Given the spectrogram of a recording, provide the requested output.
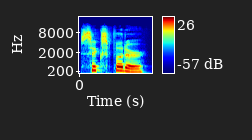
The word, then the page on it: six-footer: American English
